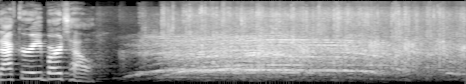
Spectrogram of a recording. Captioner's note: applause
